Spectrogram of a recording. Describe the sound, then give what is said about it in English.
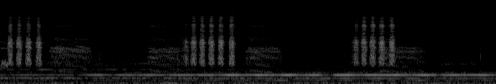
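A raven, flying by and landing on a branch, calls in three bursts of rapid, rasping caws, each a quick series of harsh croaks, fairly loud over a steady low hum of background noise. “A raven flies by, lands on a nearby branch.”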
